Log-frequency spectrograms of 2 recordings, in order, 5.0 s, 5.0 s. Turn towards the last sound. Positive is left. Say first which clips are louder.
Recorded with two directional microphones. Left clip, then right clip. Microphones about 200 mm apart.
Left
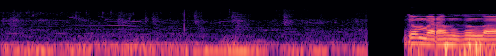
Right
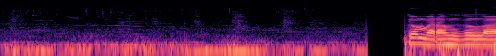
# even
turn(degrees=-5)  # may be behind; listen again after turning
